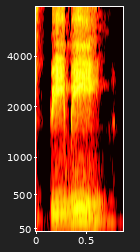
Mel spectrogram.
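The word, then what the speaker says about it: בימין: So this is be mean. Now don't be mean. That's not nice. But the word is pronounced be mean.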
